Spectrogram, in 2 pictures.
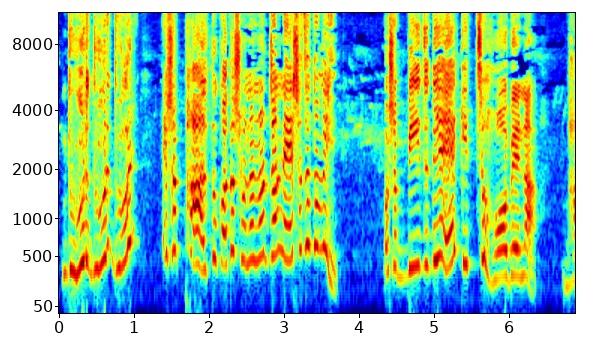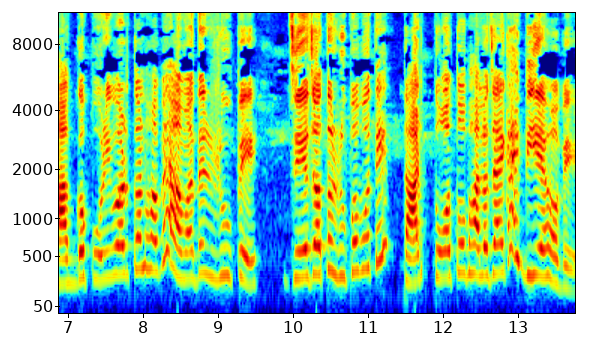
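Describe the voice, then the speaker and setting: A woman's voice: extremely high pitch, animated, moderate pace, a bit bright. A woman voicing a vain, greedy, sneering young village sister in a cartoon story, with a dismissive, mocking delivery. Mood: scornful. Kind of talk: Bengali cartoon story dubbing.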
